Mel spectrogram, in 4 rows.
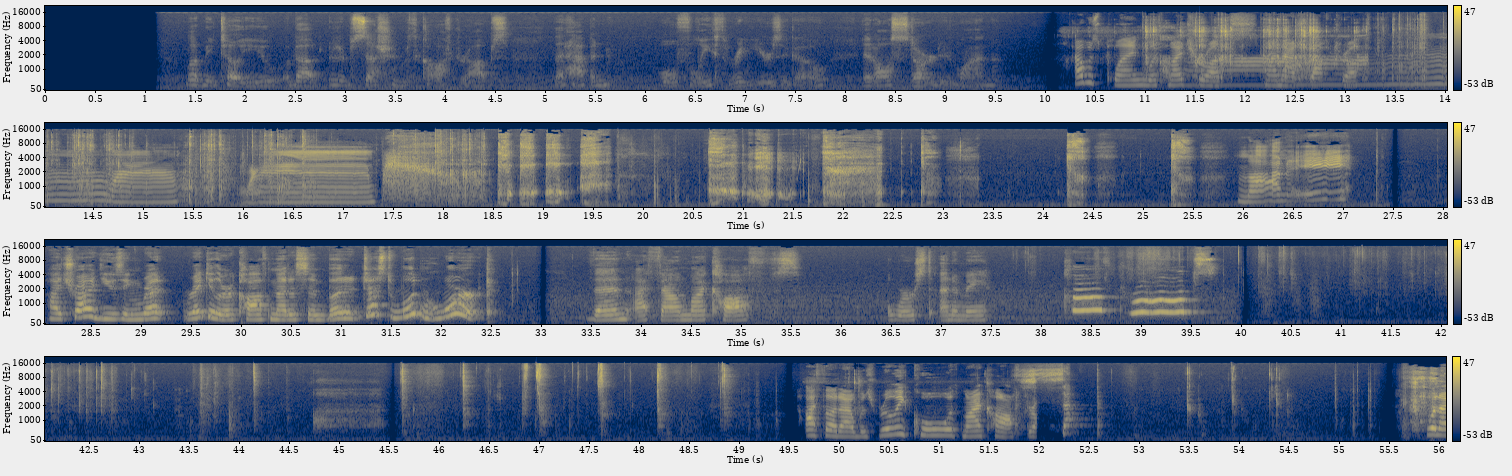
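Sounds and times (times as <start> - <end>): wrapper crinkling: 11.0 - 18.6, 40.1 - 44.2
wrapper tearing rustle: 11.0 - 18.6, 40.1 - 44.2
child coughing: 11.8 - 15.4, 18.5 - 19.8, 20.6 - 23.0, 24.2 - 24.5, 25.3 - 25.6.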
